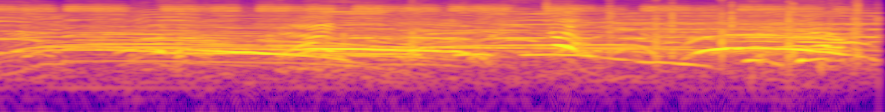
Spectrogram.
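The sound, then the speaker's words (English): A crowd at a town party in a backyard cheers wildly as a Special Olympics athlete races down a muddy track wearing snowshoes. It is a dense wash of overlapping shouts, whoops and high excited voices that stays loud and sustained throughout, with a few sharper yells rising above the din. “He races down the muddy track with snowshoes on, and the crowd goes wild.”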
